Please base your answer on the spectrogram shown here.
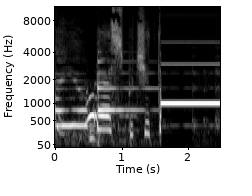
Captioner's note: muffled yelling; beeeeeeeeeeeep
